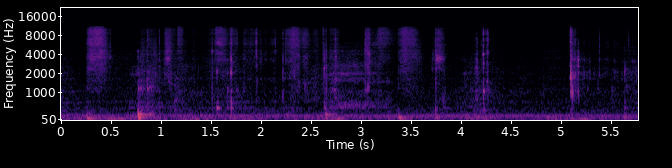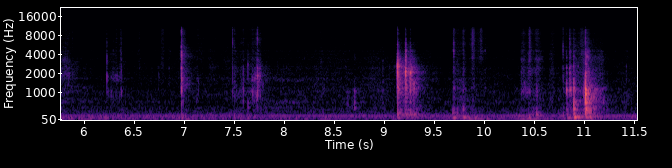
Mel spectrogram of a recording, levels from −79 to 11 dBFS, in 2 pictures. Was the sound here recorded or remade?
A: remade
